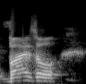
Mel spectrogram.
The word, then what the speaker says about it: Wiesel: Weisel, do you pronounce the with the German W there? – Yeah. – Okay. Weisel, which is spelled W-I-E-S-E-L.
